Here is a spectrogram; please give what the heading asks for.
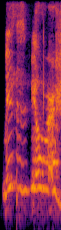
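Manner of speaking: put-on high, slow frail old lady voice; old woman voice. To Spielberg, pretending to be an old fan: high, slow old lady voice. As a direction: play a doddering old woman, drawn out. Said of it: "old woman in wheelchair".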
